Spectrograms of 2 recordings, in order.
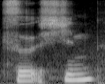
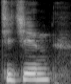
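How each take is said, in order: First: The name begins with a ts sound. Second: The name begins with a ch sound. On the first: This is closest to the original pronunciation. The speaker calls it right. "The closest to the actual pronunciation" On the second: This is how the hosts said it before. The speaker calls it wrong. "We said Chichin"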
